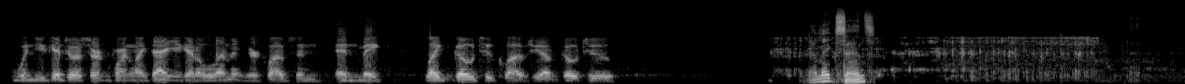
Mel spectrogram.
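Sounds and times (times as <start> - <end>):
speech: 0.2 - 6.2, 8.0 - 8.9
water bubbling in a bong during a hit: 7.7 - 11.4.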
